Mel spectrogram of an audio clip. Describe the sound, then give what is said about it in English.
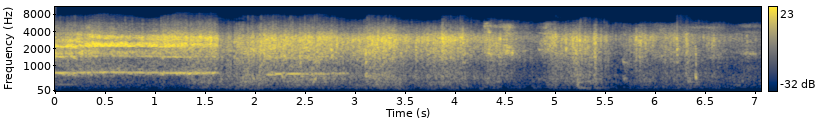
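A loud tire screech for a couple of seconds gives way to a sustained crunching, rumbling crash as a car collides with an oncoming truck driving on the wrong side of the road, smashing the car's left front fender and headlight and turning the truck over, with rattling debris noise continuing to the end. “Hey, it turned over. Says I'm right. Just smashed my left front fender and headlight.”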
